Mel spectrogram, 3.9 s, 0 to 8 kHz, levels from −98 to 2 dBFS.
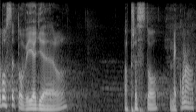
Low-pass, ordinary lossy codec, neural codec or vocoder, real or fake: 7.2 kHz; Opus, 64 kbps; none; real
